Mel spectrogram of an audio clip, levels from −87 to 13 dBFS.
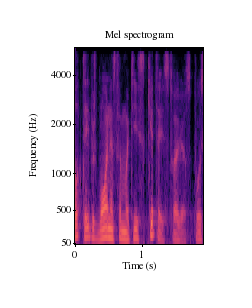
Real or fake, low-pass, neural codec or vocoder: fake; 5.4 kHz; codec, 16 kHz in and 24 kHz out, 0.8 kbps, FocalCodec, streaming, 65536 codes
